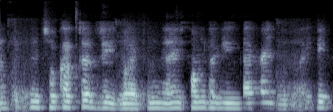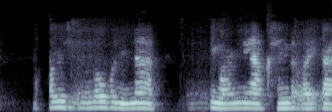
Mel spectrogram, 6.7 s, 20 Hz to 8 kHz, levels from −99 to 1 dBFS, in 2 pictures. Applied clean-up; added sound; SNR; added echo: neural mask model DeepFilterNet 3.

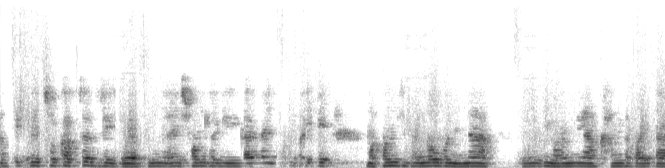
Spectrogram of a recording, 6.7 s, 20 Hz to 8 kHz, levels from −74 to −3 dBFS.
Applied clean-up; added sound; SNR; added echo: neural separator model SepFormer DNS4.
